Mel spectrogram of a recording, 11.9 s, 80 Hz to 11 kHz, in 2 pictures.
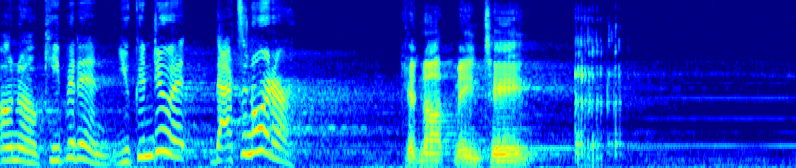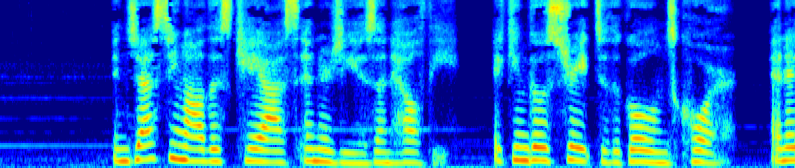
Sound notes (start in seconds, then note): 4.5 belch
